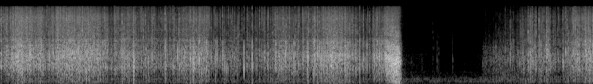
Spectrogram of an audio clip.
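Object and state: Foam microphone windscreen being brushed.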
